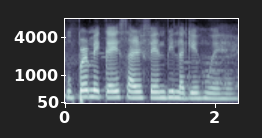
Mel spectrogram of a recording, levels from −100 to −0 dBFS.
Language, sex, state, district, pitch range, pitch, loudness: Hindi, male, Arunachal Pradesh, Papum Pare, 190-220 Hz, 210 Hz, -17 LUFS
